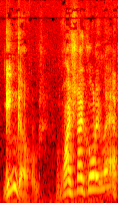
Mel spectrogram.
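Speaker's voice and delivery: rising, baffled disbelief at the name; puzzled surprise. Acted. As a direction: act honestly confused about being corrected. Puzzled at being corrected.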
